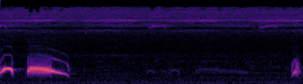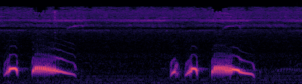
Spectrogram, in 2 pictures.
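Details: Spotted dove used as a ground decoy to draw in wild doves, cooing; three phrases, each two short rising notes then a long, falling, hooted coo, repeated about every two seconds, with a quiet low rumble behind.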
